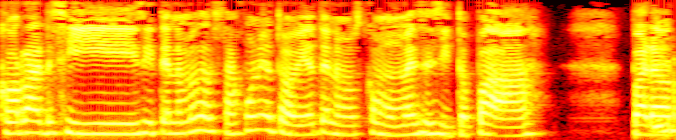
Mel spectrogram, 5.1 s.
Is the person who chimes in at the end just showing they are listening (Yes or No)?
No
